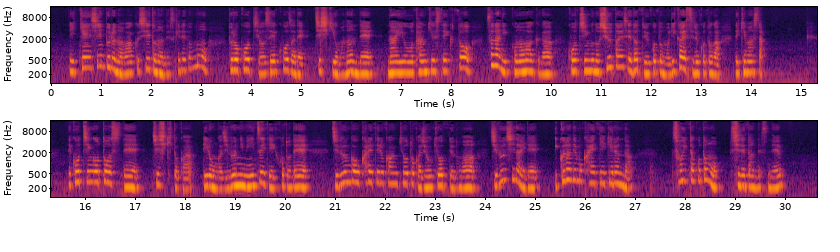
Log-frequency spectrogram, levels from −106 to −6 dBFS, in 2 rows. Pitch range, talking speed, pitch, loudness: 215-280 Hz, 330 characters per minute, 235 Hz, -37 LUFS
